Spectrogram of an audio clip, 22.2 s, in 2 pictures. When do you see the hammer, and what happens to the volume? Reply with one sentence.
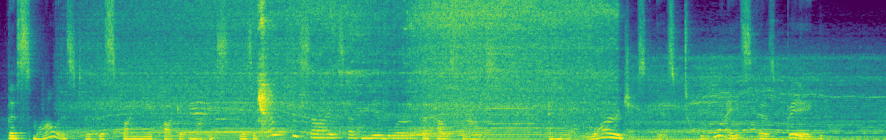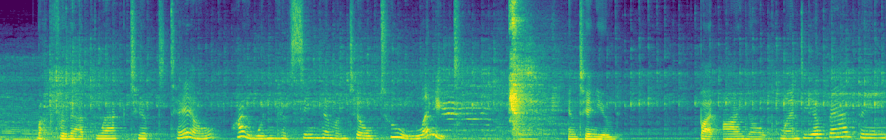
You can't hear the hammer here.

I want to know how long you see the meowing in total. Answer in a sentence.
The meowing can be heard for 3 seconds in total.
